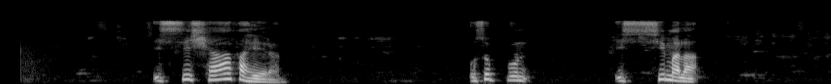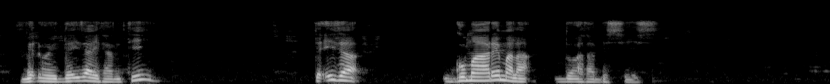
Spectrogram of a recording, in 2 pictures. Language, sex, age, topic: Gamo, male, 25-35, agriculture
